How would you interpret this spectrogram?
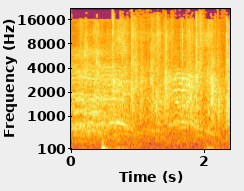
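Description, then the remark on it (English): Scattered applause from an audience, a steady patter of many hands clapping, with crowd murmur and a brief low thump near the start. “Those who are already clapping, I've got the revelation.”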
